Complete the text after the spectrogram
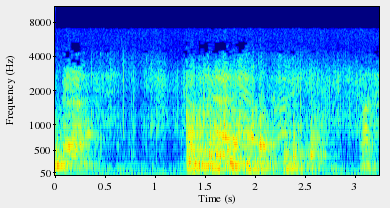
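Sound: door being broken down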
